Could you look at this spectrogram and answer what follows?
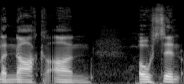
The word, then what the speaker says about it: OSINT: It's nice to have you here talking about OSINT. I said that correctly. – There you go. – Time. – OSINT.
